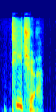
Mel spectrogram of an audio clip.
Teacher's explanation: in most British accents, which are non-rhotic, meaning they don't pronounce the R, a word like teacher ends in a pure schwa, teacher. In American English, we add a little R color to it, so it's teacher. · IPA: /ə/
